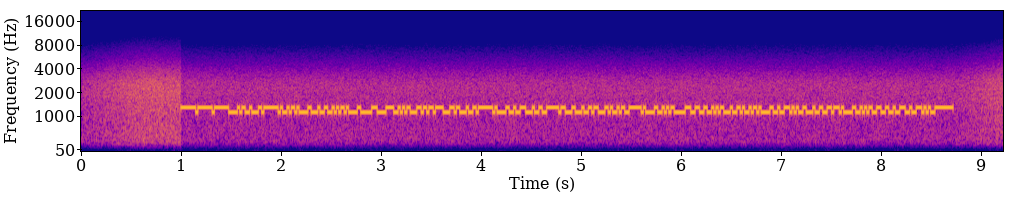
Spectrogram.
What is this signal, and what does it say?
RTTY (45.45 baud, 170 Hz shift), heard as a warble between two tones, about 1210 Hz centre. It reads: DE RETORN, EL VA ADVERTIR DELS PERILLS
